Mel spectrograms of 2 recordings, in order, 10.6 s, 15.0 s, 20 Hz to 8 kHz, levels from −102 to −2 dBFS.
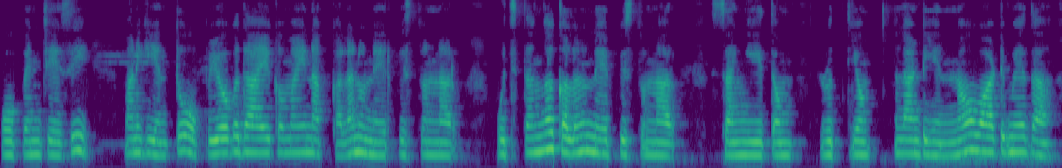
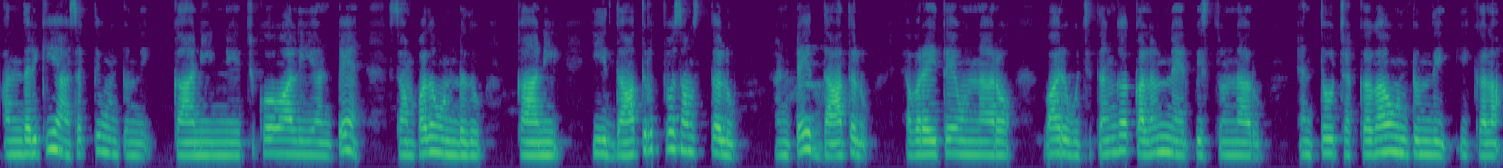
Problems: low volume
